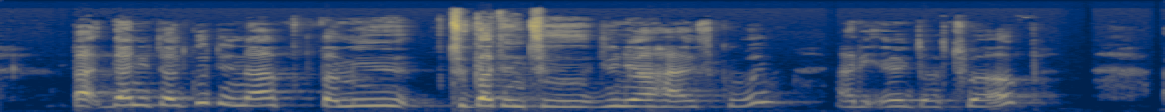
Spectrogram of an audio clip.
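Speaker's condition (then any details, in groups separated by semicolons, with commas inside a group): Cerebral palsy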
